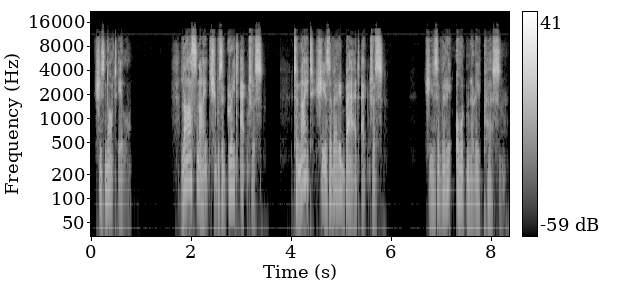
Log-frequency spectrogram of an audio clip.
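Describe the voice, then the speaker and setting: A man voicing a proud young gentleman in a storybook reading, speaking coldly and bitterly. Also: medium pitch, lively intonation, normal speed, long pauses, slightly rough, no echo, clean studio sound, voice pushed up. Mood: scornful.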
